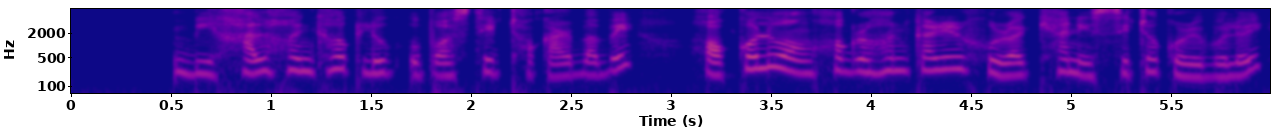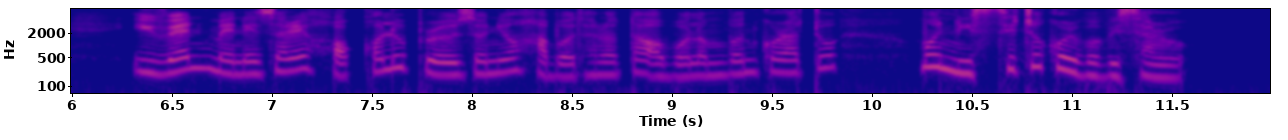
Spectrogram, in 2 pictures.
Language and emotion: Assamese, fearful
